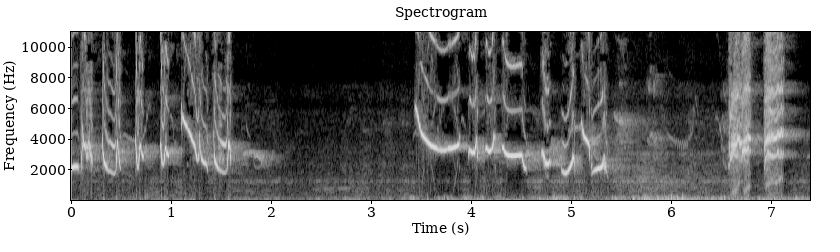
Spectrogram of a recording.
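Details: Oriental magpie-robin singing to trigger another bird into song: rapid looping whistled notes, a brief pause, then a long run of bright slurred whistles, ending with harsh rasping bursts and low rumbling background.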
